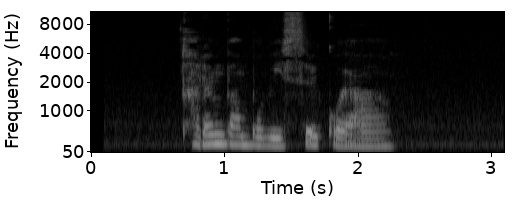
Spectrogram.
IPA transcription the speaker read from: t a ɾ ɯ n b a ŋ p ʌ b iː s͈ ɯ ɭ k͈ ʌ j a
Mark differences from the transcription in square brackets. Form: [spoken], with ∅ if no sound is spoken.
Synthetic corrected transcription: t a ɾ ɯ n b a ŋ [b] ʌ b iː s͈ ɯ ɭ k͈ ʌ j a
